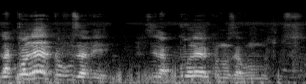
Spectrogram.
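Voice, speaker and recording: A high-pitched man at a fairly slow pace, with ordinary pitch variation and noticeable background noise. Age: 60s. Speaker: political candidate. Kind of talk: campaign speech.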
